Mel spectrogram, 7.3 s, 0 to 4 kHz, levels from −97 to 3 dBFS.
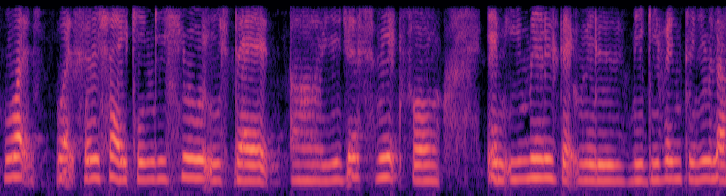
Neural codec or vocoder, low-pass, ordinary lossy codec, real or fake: codec, 16 kHz, 2 kbps, FreqCodec, larger model; 3.6 kHz; none; fake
